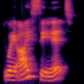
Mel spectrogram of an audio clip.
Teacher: we emphasize I because it's about me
